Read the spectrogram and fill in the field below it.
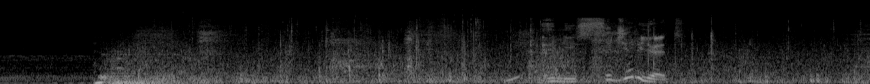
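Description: Water splashes and laps against a wooden boat.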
